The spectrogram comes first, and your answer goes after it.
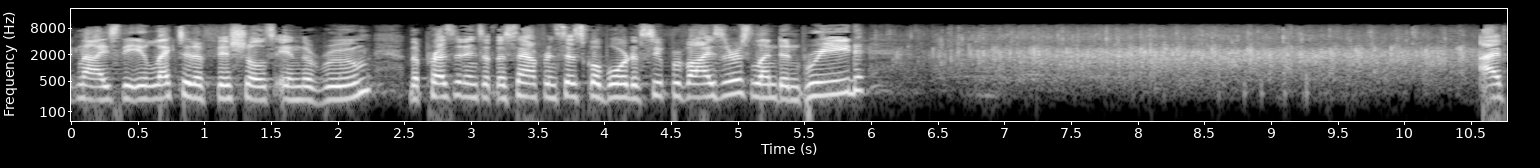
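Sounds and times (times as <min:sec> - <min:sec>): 
speech: 0:00.0 - 0:06.3
crowd clapping: 0:06.0 - 0:10.7.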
